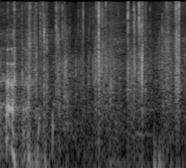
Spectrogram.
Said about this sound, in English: Let me just save this for later. I'll fold this back up right here.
